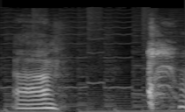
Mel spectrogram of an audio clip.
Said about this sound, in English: excuse me, I still have that silly cough, so please bear with me.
